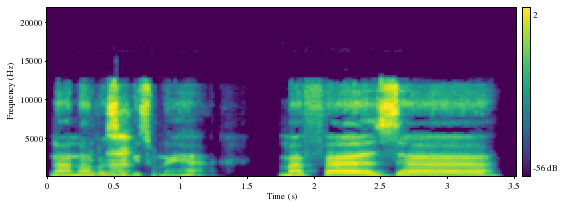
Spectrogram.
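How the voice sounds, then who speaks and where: A man teaching Quran reading over a video call, patiently but firmly correcting students and spelling letters slowly. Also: fairly high pitch, gravelly, dark tone, no echo, clean studio sound. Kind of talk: online class, correcting students.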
